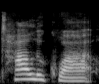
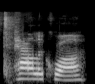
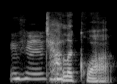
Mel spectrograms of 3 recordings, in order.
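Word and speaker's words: Tahlequah: artist and performer from the Cherokee Nation and Talqua, Oklahoma. Did I pronounce that right, Kate? Yeah, it's Taloqua. Taloqua.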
